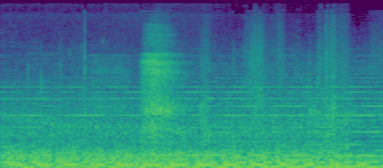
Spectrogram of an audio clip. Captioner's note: sighs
